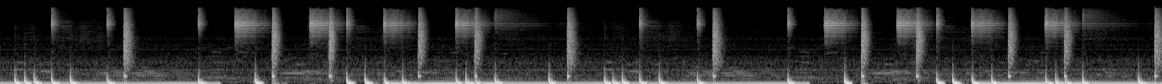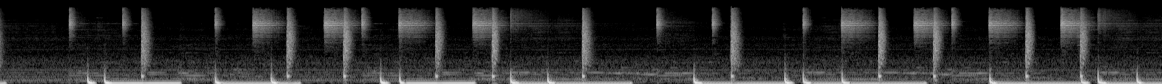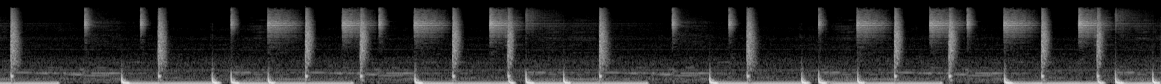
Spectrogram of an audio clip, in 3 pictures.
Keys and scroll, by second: 23.5 typing, 28.5 typing.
